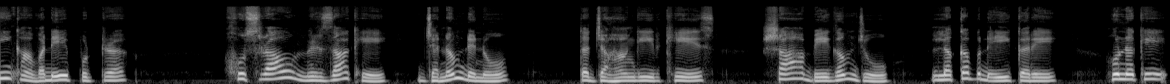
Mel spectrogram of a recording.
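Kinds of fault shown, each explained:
No audible faults detected.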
